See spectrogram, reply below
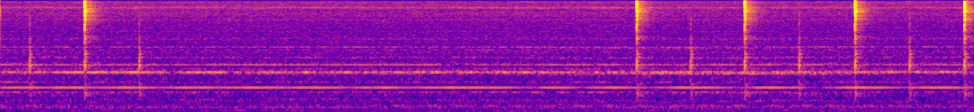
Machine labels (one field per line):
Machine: valve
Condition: normal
